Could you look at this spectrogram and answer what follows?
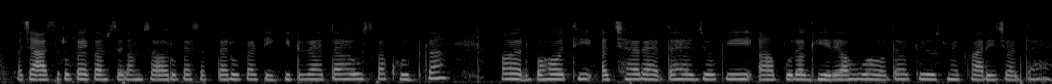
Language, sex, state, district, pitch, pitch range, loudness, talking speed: Hindi, female, Chhattisgarh, Bilaspur, 230 Hz, 225-235 Hz, -36 LUFS, 190 wpm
